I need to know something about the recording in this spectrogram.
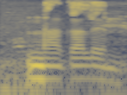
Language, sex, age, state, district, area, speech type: Assamese, male, 18-30, Assam, Kamrup Metropolitan, urban, spontaneous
